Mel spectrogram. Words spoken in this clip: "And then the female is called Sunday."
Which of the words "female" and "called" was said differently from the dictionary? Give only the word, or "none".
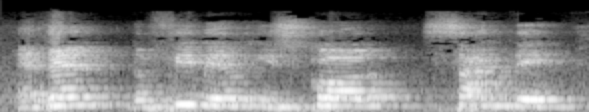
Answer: none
